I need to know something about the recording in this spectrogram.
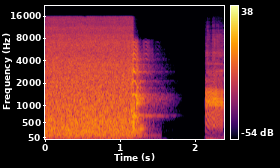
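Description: Air hisses loudly out of a balloon.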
